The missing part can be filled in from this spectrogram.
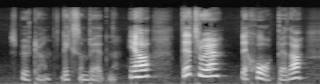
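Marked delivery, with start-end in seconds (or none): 1.7-3.8 cheery, upbeat, high and raised tone. Answering a visitor who asks if he has the right house, cheerful. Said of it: "svarte Bertha muntert".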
